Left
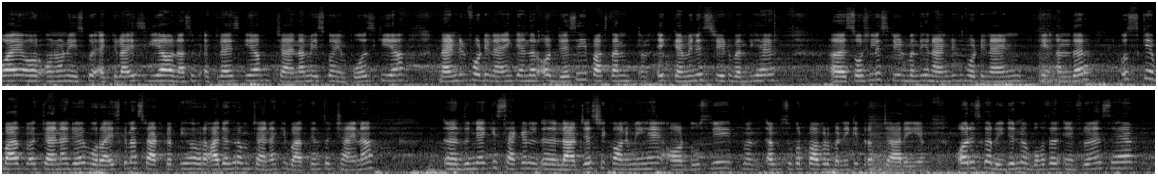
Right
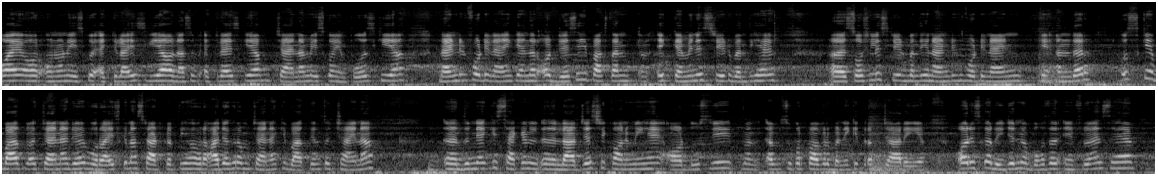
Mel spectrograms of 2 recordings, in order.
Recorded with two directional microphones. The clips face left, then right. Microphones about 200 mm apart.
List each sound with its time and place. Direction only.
0.0 s a woman's voice: 20° right (ahead or behind)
